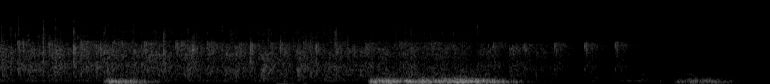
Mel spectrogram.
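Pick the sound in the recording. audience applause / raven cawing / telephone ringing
audience applause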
